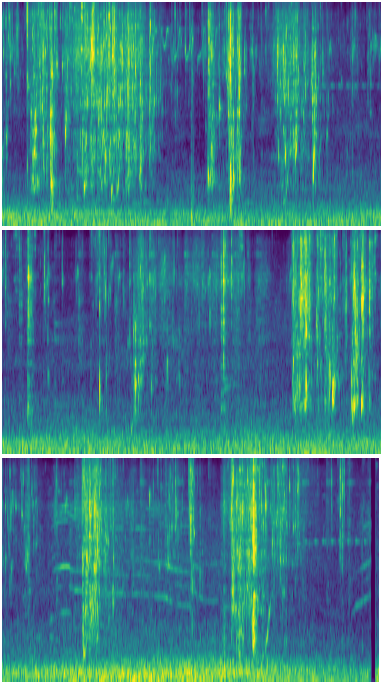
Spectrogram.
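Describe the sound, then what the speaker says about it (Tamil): Water trickles and splashes in a steady flow, with occasional clinks and drips, fairly close and without talking, as water is poured into a pot of fish for cooking. "இப்போ தண்ணி ஊற்றிக்கிட்டாச்சு"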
